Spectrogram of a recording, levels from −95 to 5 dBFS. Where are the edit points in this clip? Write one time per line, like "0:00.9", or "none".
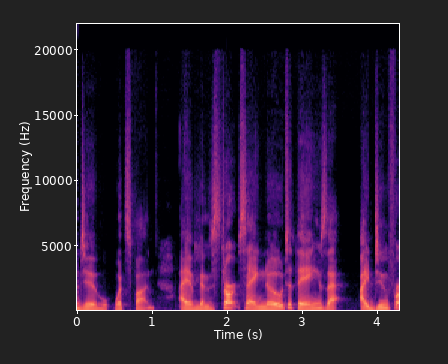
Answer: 0:01.8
